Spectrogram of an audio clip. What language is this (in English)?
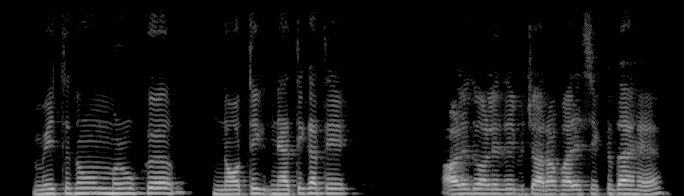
Punjabi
